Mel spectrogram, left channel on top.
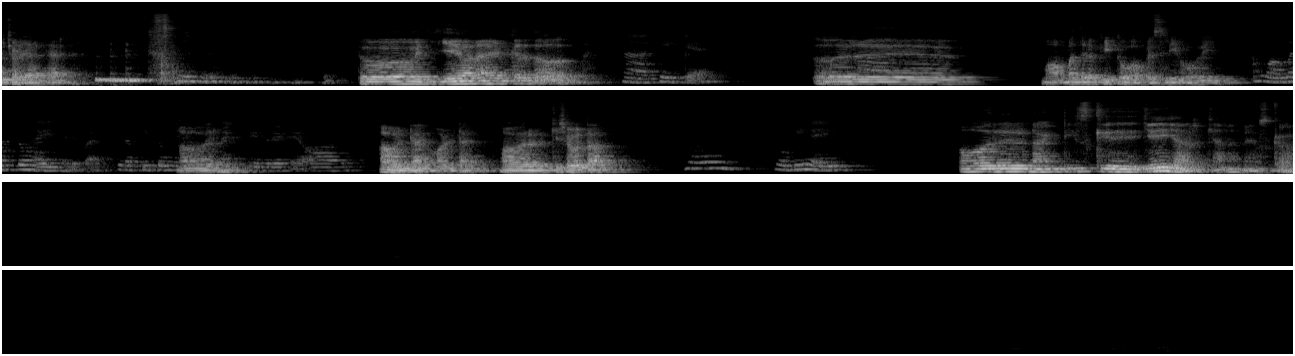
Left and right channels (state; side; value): silent; right; 56 dB below the other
